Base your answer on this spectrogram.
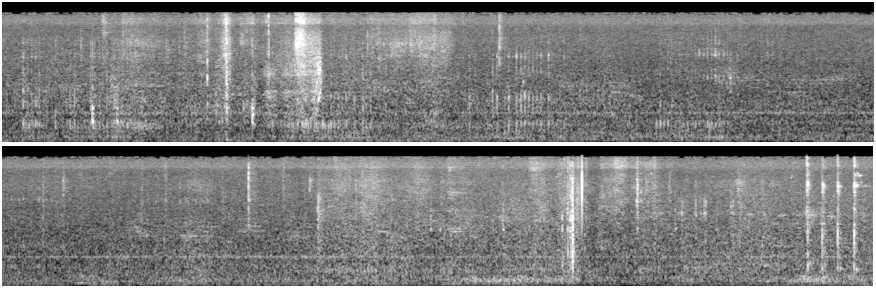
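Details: Cat living in an animal shelter in Germany, in a straw storage room, purring with a steady, soft, low rumble throughout, with a few faint clicks and a thin constant background hum.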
